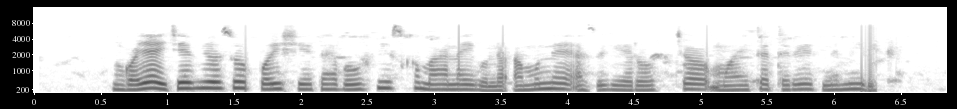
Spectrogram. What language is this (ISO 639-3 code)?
kln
